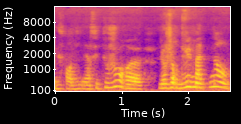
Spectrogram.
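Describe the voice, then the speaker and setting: A woman speaks with a Belgian accent. Her pitch is medium and her pace fairly quick. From Belgium, Brussels. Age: 70s. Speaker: photographer. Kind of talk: interview on stage. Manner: halting, many hesitations.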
